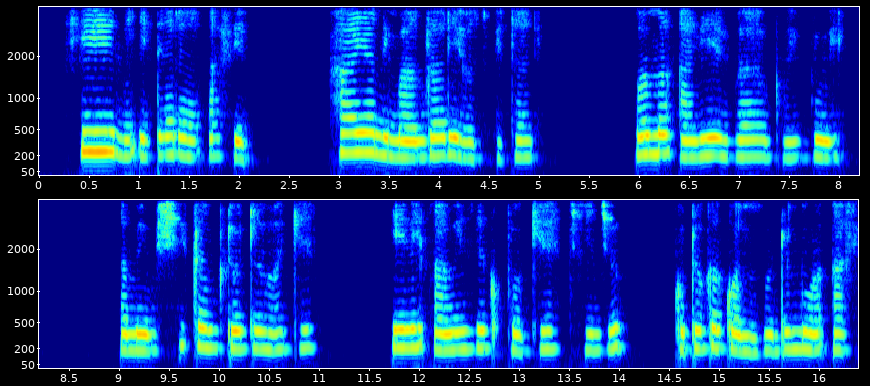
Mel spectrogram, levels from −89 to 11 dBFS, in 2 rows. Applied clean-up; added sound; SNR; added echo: neural mask model DeepFilterNet 3.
